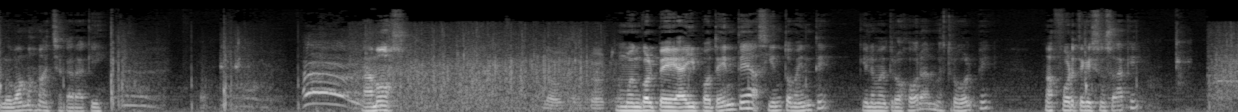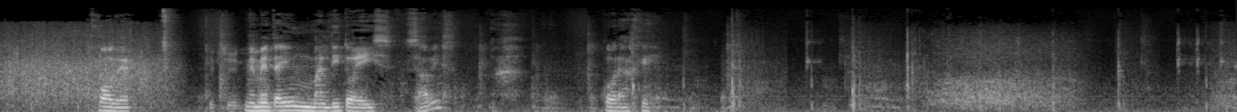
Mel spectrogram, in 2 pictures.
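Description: A tennis ball is struck with sharp pops, back and forth.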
